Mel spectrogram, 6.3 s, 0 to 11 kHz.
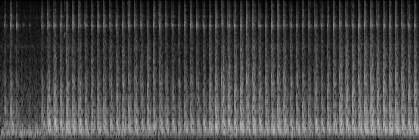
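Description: Myford ML7 lathe turning the outside of a square bar cylinder block with a high-speed steel tool: an interrupted cut, the tool striking the block's corners on every revolution. A rapid, even hammering starts just under a second in.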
